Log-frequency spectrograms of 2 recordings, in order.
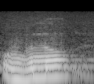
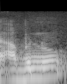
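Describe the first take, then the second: First: The word begins with a u vowel. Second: The word begins with an a vowel. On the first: "I will never say" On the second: "I will never say"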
